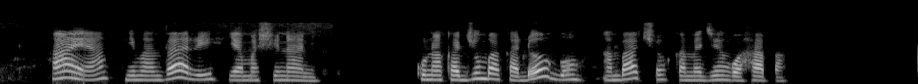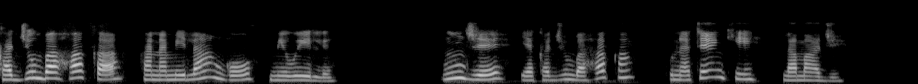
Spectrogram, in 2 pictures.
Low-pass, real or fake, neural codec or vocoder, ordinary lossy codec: 7.2 kHz; real; none; Opus, 16 kbps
